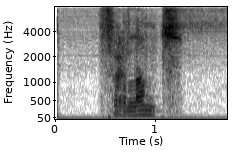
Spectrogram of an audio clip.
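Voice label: "verlamd", Dutch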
